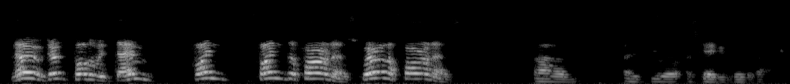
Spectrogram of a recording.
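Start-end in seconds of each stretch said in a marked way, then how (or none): 0.2-4.6 put-on very loud shout in an older-sounding voice. Game narrator voices someone shouting as the players escape: older-sounding voice shouting. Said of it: "hear an older sounding voice shouting".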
